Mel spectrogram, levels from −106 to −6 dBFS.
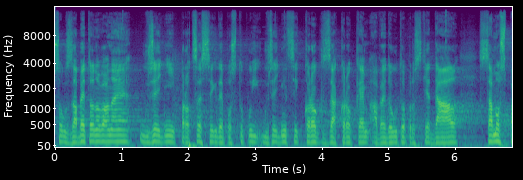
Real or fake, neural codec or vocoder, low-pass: real; none; 14.4 kHz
